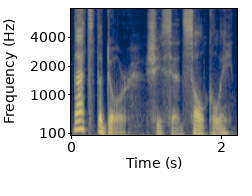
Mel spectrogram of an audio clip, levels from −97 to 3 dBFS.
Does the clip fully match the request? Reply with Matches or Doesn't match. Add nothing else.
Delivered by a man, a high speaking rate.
Doesn't match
